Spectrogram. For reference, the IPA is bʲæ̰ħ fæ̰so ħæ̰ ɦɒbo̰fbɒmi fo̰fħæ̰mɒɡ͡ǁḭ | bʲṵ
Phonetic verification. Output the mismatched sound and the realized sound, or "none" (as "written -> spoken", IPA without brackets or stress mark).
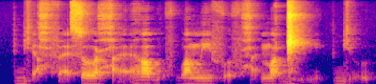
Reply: none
